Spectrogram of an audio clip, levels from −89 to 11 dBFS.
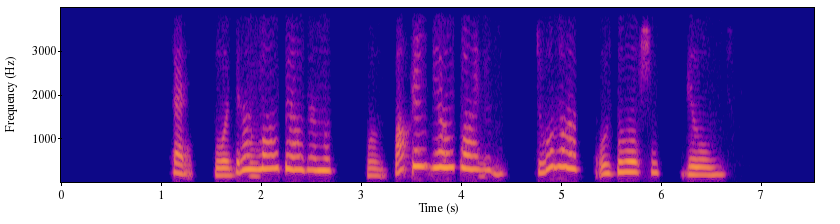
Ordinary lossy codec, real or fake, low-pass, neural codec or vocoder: Opus, 16 kbps; fake; 3.6 kHz; codec, 16 kHz, 0.5 kbps, FreqCodec, larger model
